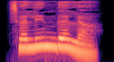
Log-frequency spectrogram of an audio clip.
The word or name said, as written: ಚಲಿಂದಲ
